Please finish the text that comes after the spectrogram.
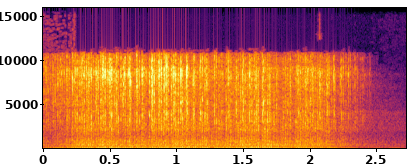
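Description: A car engine runs steadily, a loud, constant rumble with a deep low drone, holding even for a few seconds before easing off at the end. No voices.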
